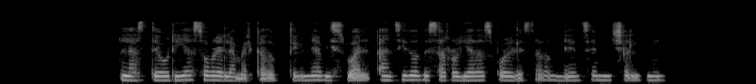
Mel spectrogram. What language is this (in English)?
Spanish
